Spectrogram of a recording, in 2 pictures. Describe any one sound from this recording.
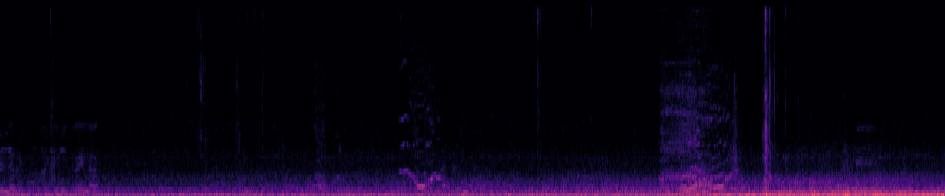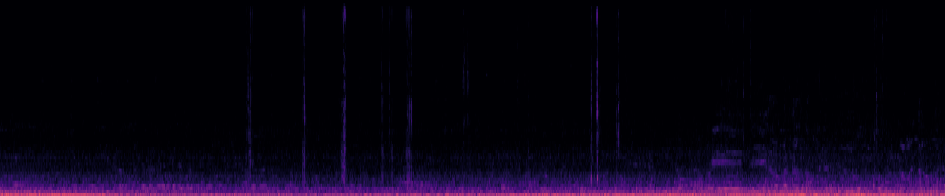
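A tyre pump clicks and taps as a man handles it.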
